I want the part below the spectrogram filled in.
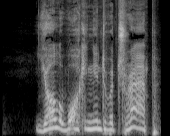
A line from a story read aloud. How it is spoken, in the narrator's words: he yelled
